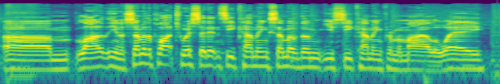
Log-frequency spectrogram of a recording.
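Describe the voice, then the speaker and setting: A young man talks through his thoughts on a film he has just seen, in a casual and hesitant way. He rambles, fills his pauses with ums and you-knows, and restarts his sentences often. Soft music plays faintly underneath. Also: medium pitch. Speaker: movie reviewer, channel host. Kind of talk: casual post-movie review chat. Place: just back from the theater, at home.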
